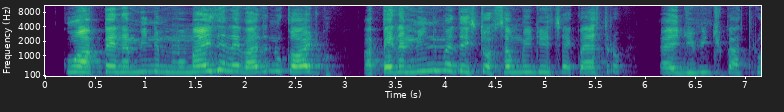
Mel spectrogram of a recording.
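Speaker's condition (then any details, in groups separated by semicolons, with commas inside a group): Cerebral palsy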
